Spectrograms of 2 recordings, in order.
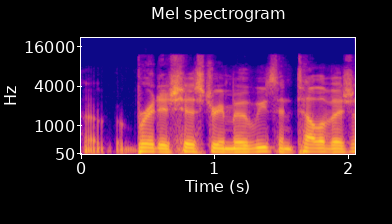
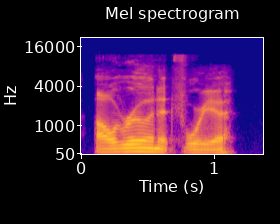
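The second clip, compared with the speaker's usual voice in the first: normal talking voice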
